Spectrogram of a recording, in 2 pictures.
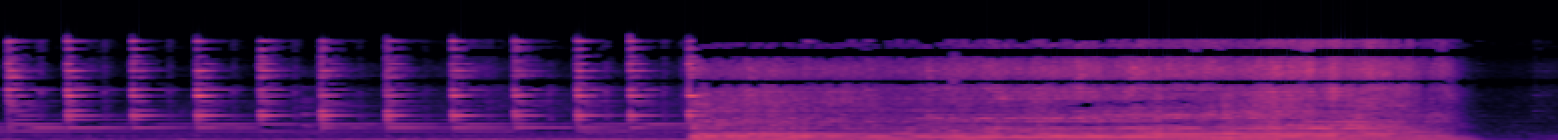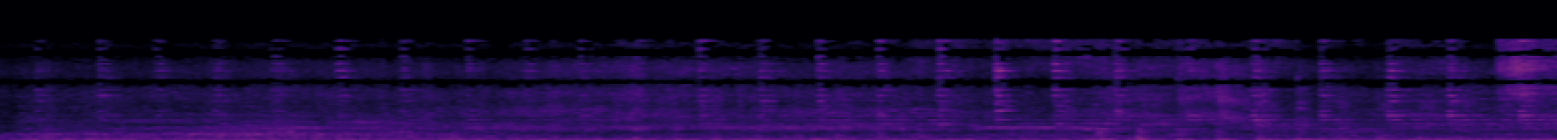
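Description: A train rumbles and clatters past on the tracks.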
